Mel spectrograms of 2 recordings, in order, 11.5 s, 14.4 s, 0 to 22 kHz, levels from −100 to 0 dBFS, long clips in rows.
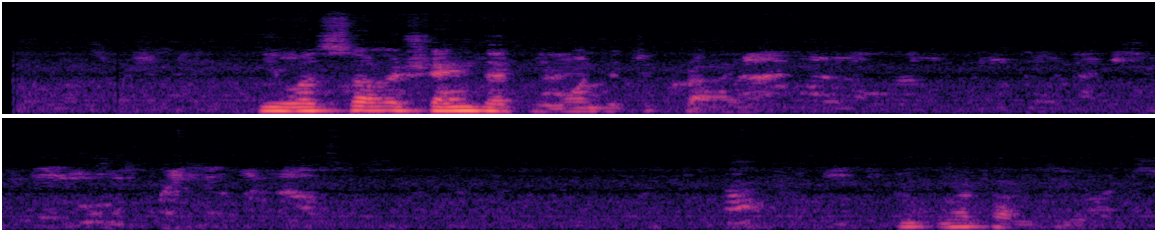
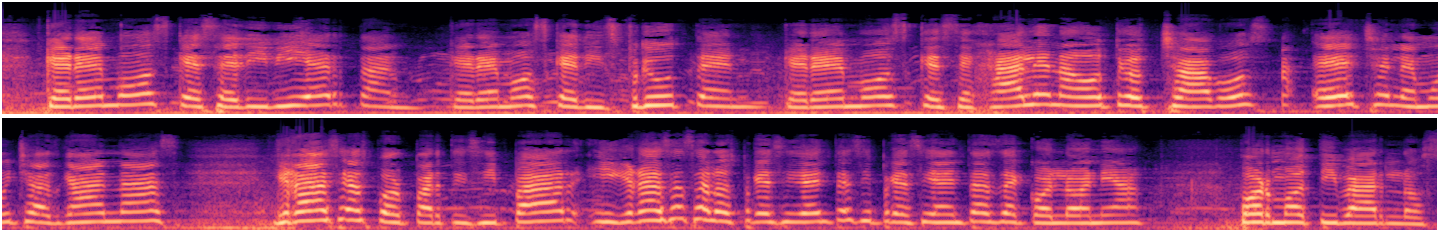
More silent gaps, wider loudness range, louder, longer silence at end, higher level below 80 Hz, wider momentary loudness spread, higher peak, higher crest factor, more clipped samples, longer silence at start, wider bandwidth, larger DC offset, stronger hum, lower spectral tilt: neither; first, 23 LU vs 2 LU; second, -38 LUFS vs -13 LUFS; first, 0.7 s vs 0.05 s; second, -74 dBFS vs -36 dBFS; first, 26 LU vs 7 LU; second, -22 dBFS vs 0 dBFS; first, 22 dB vs 14 dB; neither; first, 1.3 s vs 0 s; second, 7 kHz vs 10.5 kHz; neither; neither; first, -8.5 dB/octave vs -5 dB/octave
